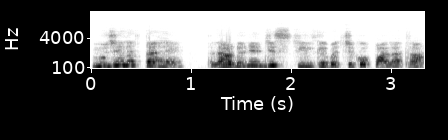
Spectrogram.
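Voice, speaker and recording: A man puts on a cartoonish character voice. It sits at a fairly high pitch. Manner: blunt, excitable.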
